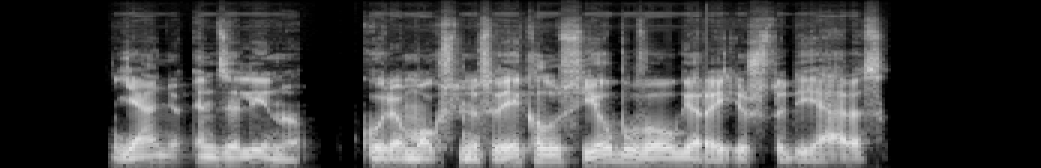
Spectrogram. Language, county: Lithuanian, Kaunas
